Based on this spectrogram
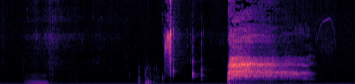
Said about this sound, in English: But I'll just say this is a Coca-Cola Zero Sugar, and it is good. It is very good. I'm going to take another sip.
